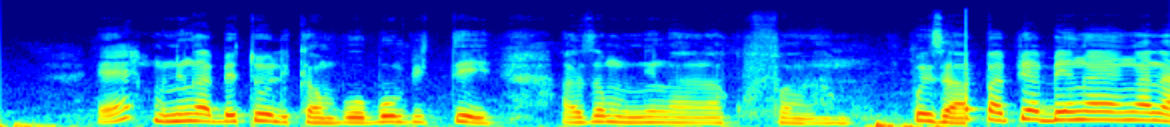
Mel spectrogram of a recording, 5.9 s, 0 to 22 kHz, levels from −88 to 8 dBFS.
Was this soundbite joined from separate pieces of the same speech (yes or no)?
yes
